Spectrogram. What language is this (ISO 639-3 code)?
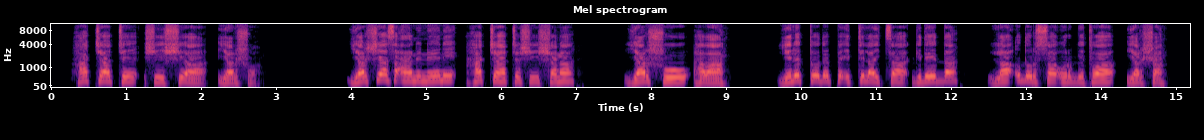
dwr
